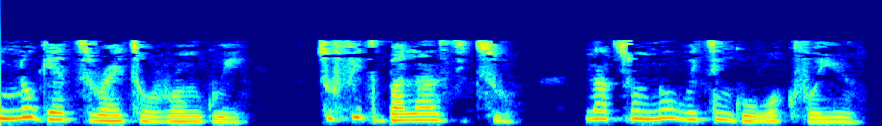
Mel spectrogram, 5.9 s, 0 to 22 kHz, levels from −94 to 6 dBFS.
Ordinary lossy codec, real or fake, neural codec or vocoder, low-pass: MP3, 24 kbps; real; none; 7.2 kHz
